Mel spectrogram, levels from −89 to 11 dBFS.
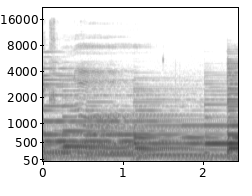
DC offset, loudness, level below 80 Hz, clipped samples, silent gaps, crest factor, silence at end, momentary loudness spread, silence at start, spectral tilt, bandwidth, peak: under 0.1%; -27 LUFS; -50 dBFS; under 0.1%; none; 18 dB; 0 s; 5 LU; 0 s; -7 dB/octave; 16 kHz; -8 dBFS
